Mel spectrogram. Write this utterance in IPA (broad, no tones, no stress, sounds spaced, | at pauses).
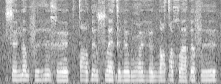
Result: s ø n ə w f ɨ ɦ ɨ x ø | tˤ ɛ w ɗ ɨ sʷ ɛ d ɨ l ø w ʕ ø ɦ ø w l ə dˤ ɨ χʷ a ɗ ə f ɨ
